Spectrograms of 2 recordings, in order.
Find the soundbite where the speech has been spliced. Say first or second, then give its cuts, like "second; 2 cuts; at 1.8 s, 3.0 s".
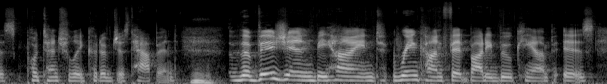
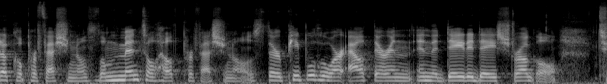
first; 1 cut; at 2.3 s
